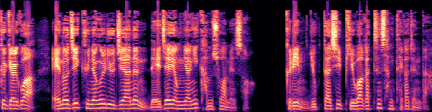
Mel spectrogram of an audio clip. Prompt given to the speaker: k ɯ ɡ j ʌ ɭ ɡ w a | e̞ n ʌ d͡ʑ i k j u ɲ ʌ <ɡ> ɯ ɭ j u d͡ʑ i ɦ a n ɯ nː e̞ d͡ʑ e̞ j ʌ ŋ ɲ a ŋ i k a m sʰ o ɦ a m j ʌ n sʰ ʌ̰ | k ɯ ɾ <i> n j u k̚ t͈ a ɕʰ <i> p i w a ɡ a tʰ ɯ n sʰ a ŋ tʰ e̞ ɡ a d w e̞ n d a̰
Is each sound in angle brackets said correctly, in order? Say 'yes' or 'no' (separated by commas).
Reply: no, yes, yes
